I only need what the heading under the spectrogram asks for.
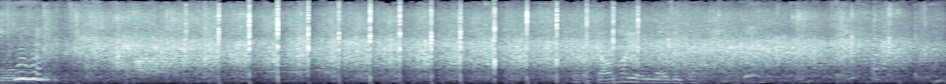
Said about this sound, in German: Gebt ihnen doch kurz einen Applaus.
